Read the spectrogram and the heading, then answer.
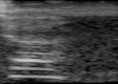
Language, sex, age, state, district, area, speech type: Hindi, female, 18-30, Uttar Pradesh, Pratapgarh, rural, read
